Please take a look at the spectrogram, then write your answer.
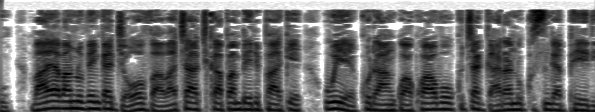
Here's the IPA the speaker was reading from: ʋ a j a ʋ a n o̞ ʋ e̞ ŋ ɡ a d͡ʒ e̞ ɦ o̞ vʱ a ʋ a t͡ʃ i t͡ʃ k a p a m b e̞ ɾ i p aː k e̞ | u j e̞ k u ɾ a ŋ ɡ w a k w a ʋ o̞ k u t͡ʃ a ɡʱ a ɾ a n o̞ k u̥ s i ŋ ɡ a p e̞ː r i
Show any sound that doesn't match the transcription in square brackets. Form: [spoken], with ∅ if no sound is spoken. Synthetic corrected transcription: ʋ a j a ʋ a n o̞ ʋ e̞ ŋ ɡ a d͡ʒ e̞ ɦ o̞ vʱ a ʋ a t͡ʃ [a] t͡ʃ k a p a m b e̞ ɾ i p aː k e̞ | u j e̞ k u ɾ a ŋ ɡ w a k w a ʋ o̞ k u t͡ʃ a ɡʱ a ɾ a n o̞ k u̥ s i ŋ ɡ a p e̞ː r i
